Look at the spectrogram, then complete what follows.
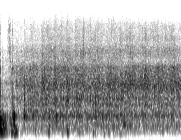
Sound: audience claps

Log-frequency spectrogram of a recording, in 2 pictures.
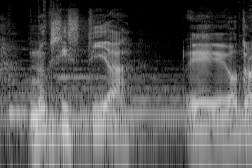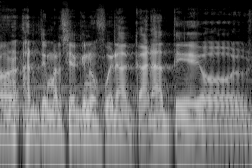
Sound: continues to speak in Spanish

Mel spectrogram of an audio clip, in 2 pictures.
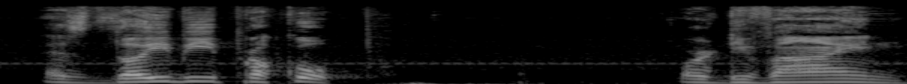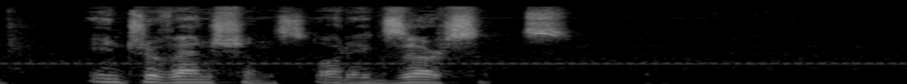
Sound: foreign language

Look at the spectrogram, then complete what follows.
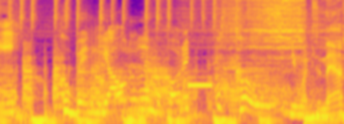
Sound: beep

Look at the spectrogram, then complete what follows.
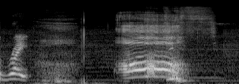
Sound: gasps

